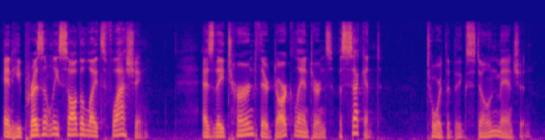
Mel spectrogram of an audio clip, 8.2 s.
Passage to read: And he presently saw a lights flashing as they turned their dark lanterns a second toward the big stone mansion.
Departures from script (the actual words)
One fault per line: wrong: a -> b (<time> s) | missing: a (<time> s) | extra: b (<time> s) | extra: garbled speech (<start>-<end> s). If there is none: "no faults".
wrong: a -> the (1.1 s)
